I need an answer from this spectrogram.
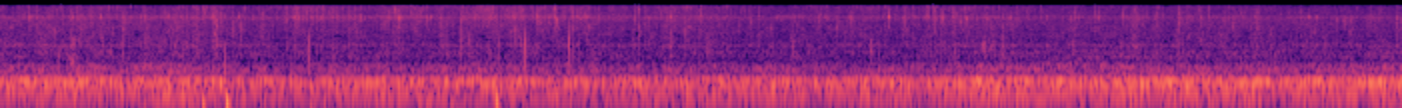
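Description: Sliced onions and ginger sizzling steadily in hot oil in a wok as they are stir-fried with a spatula, with a couple of sharp ticks in the first few seconds.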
